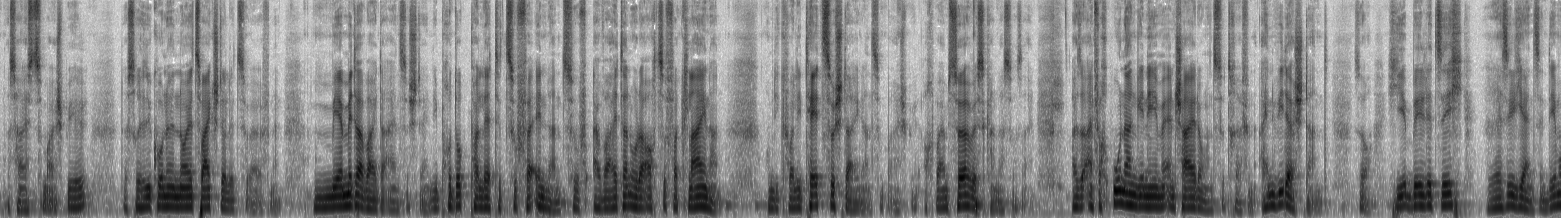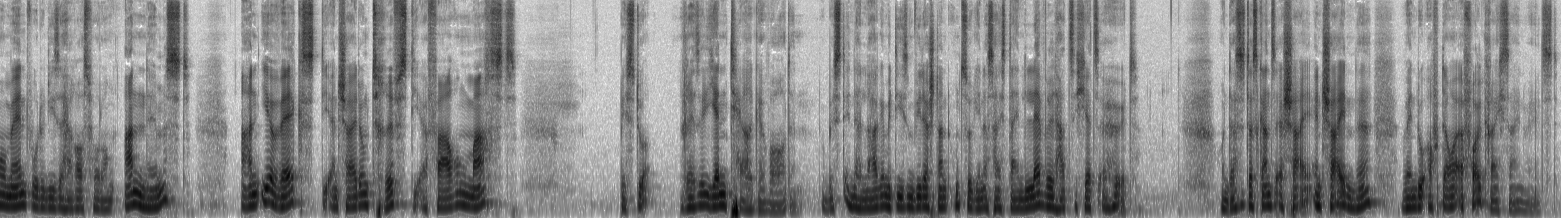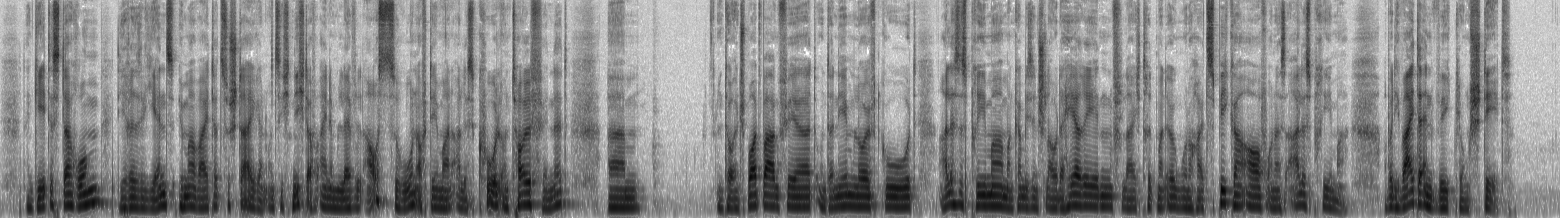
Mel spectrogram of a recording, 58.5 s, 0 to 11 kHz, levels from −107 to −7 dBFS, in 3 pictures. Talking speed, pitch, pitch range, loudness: 165 wpm, 110 Hz, 100-120 Hz, -19 LUFS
